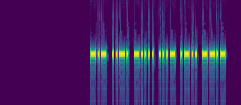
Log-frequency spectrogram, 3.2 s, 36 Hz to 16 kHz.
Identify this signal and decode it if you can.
Morse code, heard as a keyed tone, about 53 wpm, 700 Hz. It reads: K F 6 V L Q
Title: USA Call Signs - 6 Characters - 8x Character Spacing - 50wpm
